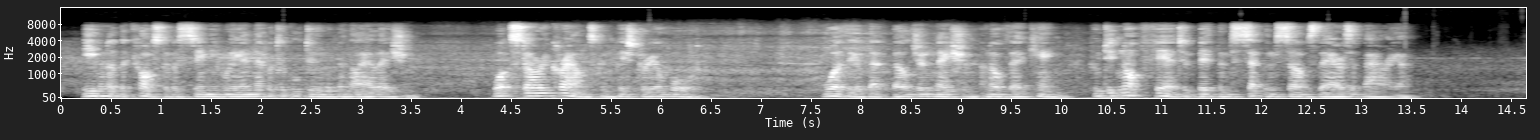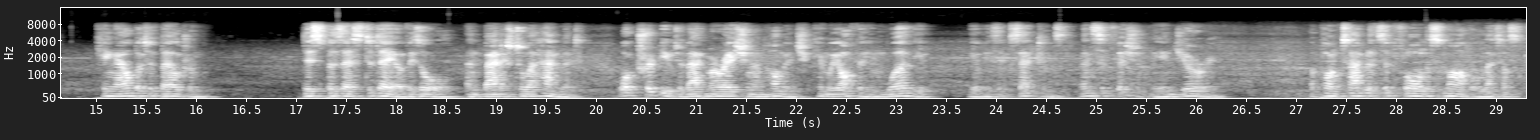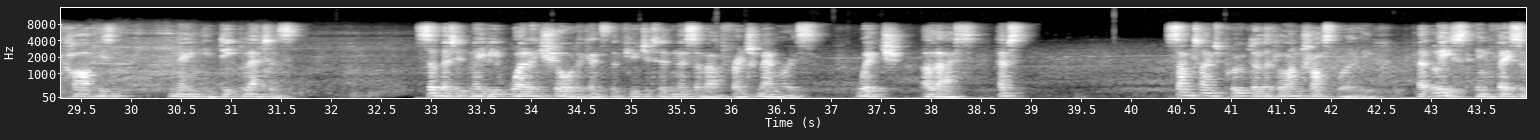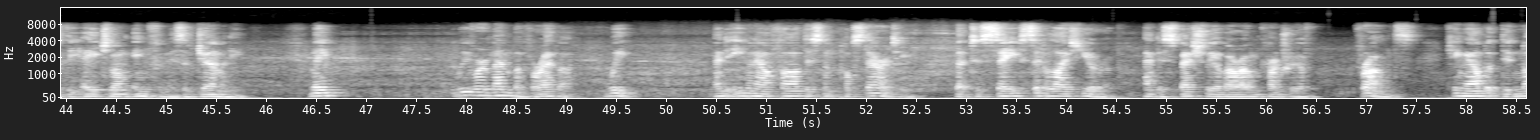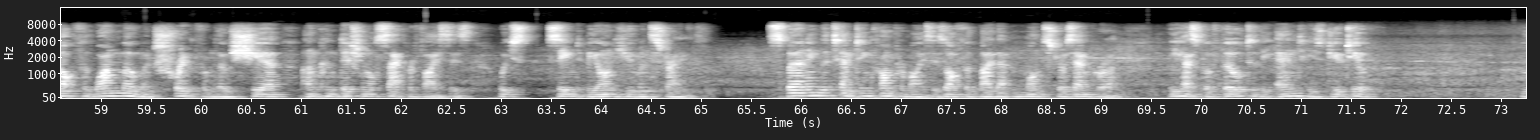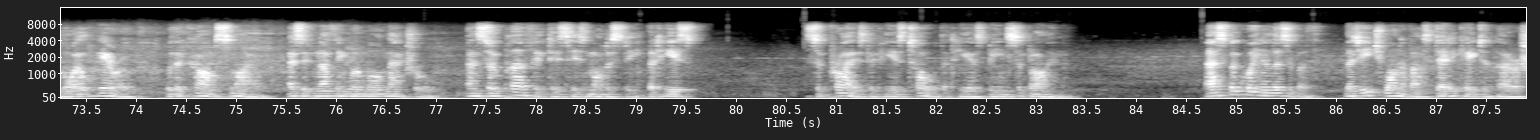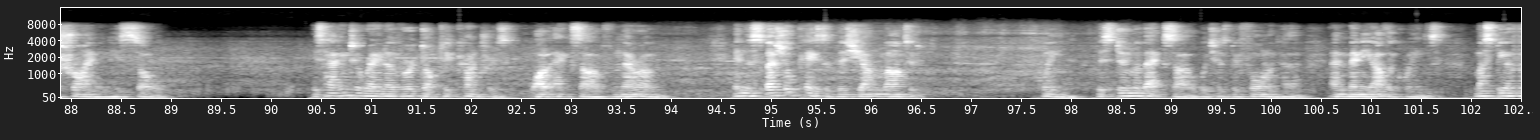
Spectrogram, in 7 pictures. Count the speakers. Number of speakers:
1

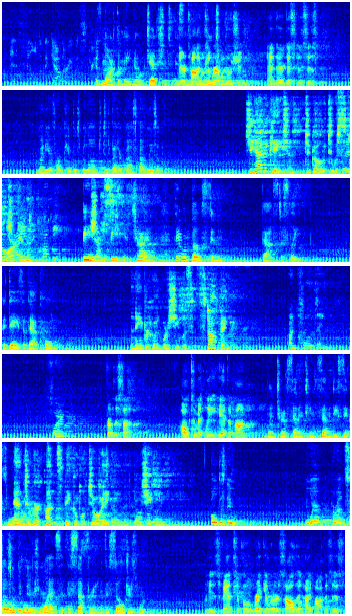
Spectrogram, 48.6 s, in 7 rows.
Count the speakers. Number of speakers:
6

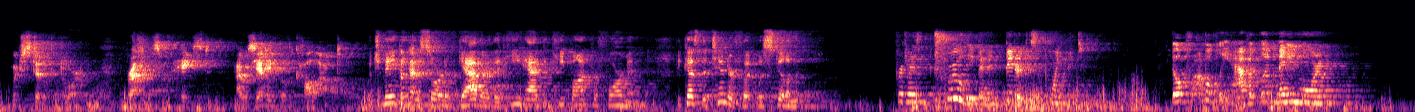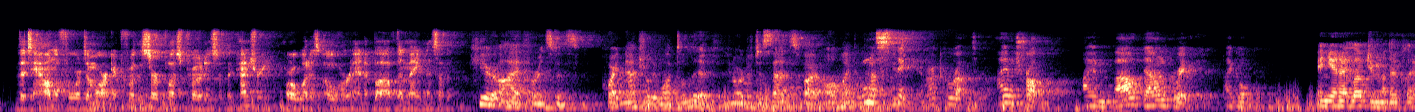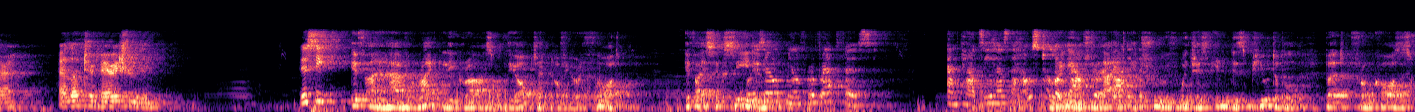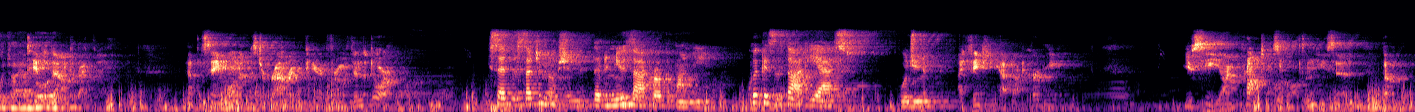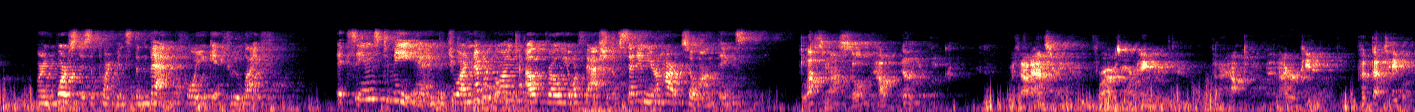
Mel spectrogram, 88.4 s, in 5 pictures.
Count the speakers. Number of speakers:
9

